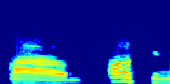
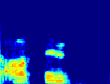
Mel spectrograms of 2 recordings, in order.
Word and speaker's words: Alston: Alston, yeah, I mean, it does have an L in it, but we just pronounce it Alston, you know? – Okay.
